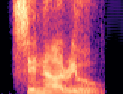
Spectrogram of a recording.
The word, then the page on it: scenario: Indian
